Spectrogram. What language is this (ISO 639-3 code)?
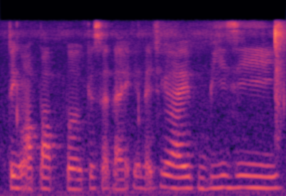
eng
